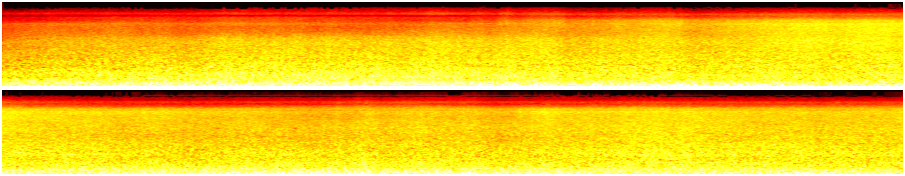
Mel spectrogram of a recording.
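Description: Ocean waves break steadily on the shore along a coastal route, a loud, continuous wash of surf roughened by wind buffeting the microphone, with no distinct pauses between swells.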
